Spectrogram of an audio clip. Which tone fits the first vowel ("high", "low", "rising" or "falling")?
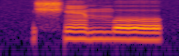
low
